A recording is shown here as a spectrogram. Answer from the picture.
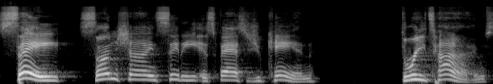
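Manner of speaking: pause after can, before three. Explaining how an instruction is worded, with a pause before 'three times'. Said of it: "Hear that pause?".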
